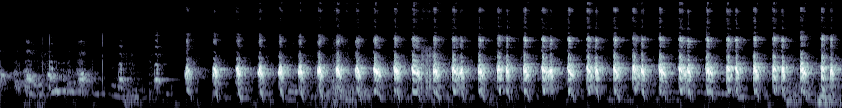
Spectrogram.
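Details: Female chukar partridge, keklik, giving a loud rhythmic call. A few scattered notes open into an even string of sharp, clipped chuk syllables, about two per second, held steadily to the end.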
